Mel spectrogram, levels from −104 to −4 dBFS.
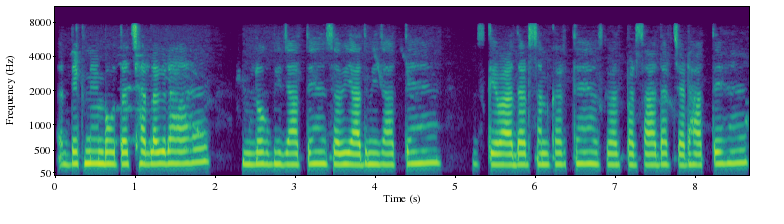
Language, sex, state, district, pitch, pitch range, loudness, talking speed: Hindi, female, Bihar, Samastipur, 225 Hz, 215-235 Hz, -21 LUFS, 180 wpm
